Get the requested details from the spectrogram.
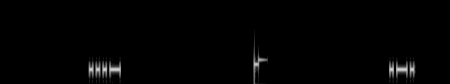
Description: Morse code, heard as a keyed tone, about 36 wpm, 700 Hz. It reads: V R
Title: Single Letters - Phonetic Pronunciation 35wpm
